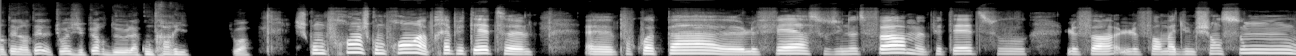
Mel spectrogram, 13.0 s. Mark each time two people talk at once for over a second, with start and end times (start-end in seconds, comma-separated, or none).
none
